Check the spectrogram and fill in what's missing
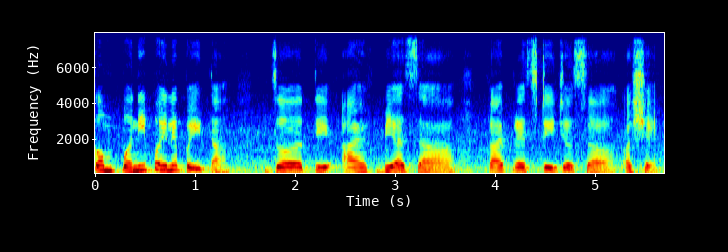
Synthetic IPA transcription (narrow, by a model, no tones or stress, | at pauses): kəmpənipəjlẽpəjt̪ã | d͡zəɾt̪iaefbiəsa | kajpɾesʈid͡ʑəsaə̰ɕḛ̃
